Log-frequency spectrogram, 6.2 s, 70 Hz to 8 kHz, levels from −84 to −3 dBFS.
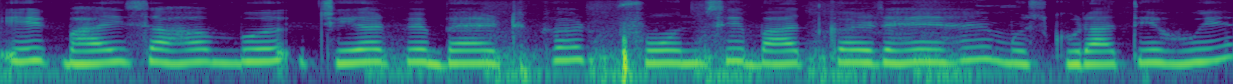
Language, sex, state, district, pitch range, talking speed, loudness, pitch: Hindi, female, Bihar, East Champaran, 235-255 Hz, 125 wpm, -29 LUFS, 245 Hz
